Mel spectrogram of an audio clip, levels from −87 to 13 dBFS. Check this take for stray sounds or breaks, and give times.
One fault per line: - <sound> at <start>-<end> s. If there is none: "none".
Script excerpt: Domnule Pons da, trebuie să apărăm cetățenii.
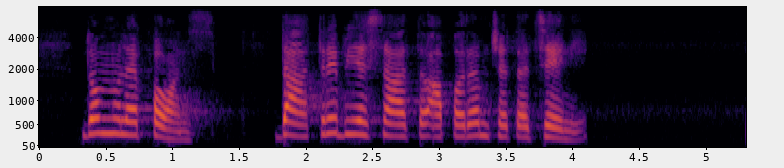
none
